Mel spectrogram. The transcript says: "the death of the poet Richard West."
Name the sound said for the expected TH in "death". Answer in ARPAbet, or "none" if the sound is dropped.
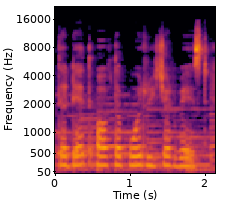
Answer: T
